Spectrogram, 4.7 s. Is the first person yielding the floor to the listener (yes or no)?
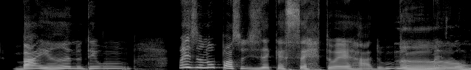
no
